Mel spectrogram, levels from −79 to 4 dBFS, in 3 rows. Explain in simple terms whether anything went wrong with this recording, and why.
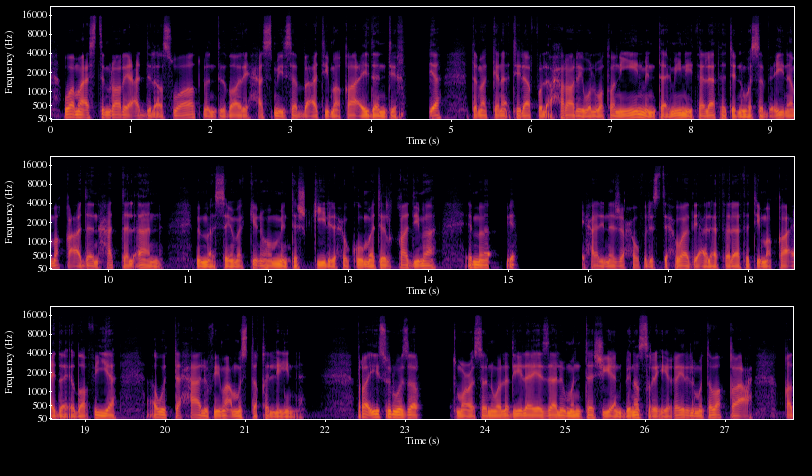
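Yes, something went wrong. Three times the sound stops as a long network dropout, most likely because the connection briefly delivered nothing. At 4.39 to 4.75 s, 15.06 to 15.95 s and 23.15 to 23.58 s, the last bit of sound is stretched into a fading buzz, then goes quiet for roughly a quarter to three quarters of a second. When the audio resumes, the missing piece is simply gone. What sets these apart is one long hole each time.

Just before the middle dropout, from 14.67 to 15.04 s, there is repeated packet loss, which gives a robotic sound. Over about a third of a second the audio breaks six separate times, each gap no longer than about 64 ms. Every gap is patched by repeating what came just before, so nearly half of that stretch is filler. The result is choppy rather than silent, which is how it differs from a single long dropout.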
